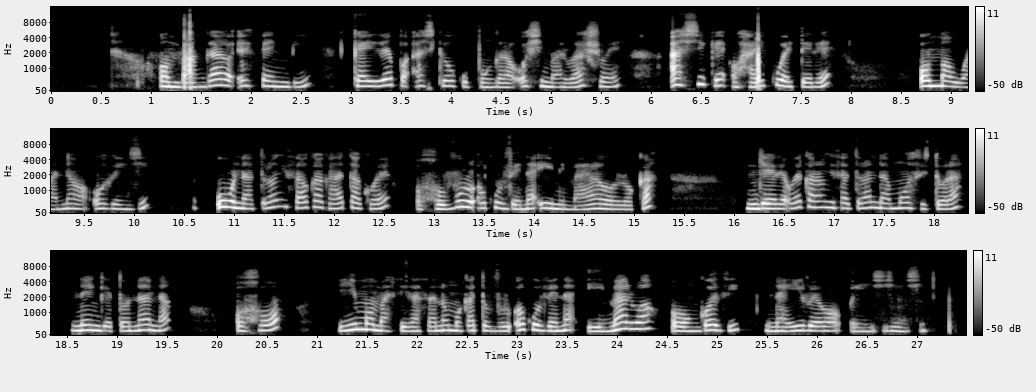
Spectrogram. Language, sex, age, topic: Oshiwambo, female, 18-24, finance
